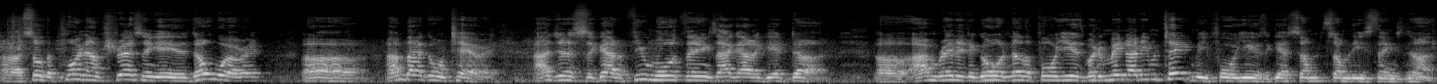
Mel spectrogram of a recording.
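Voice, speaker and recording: A man with a high pitch and ordinary pitch variation at a moderate pace, amid noticeable background noise and audible room echo. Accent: Alabama. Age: 80s+. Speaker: politician. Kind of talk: interview. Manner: halting.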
